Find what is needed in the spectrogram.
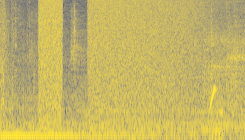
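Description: Electronic static hiss: a click, then a short louder burst of hiss about half a second in, followed by a steady hiss that slowly fades.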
